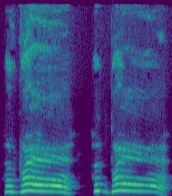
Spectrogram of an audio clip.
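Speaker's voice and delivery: loud, high shouted cheer; a roaring cry of joy; soldiers cheering. Acted. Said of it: "the soldiers shouted".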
